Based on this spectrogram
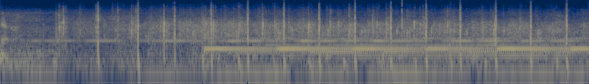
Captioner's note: audience applauding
